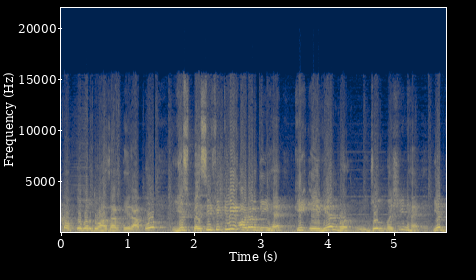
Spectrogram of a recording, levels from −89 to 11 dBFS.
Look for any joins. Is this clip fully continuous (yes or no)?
yes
